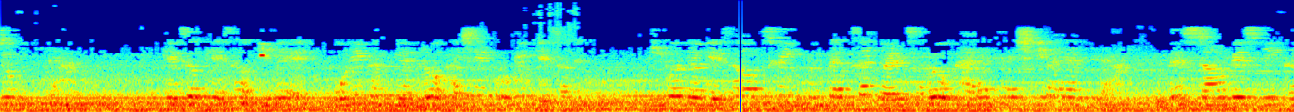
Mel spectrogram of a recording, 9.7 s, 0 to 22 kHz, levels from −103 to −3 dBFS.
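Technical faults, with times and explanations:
5.54 to 5.58 s, corrupt frame muted: the decoder rejected damaged compressed data and the player substituted silence, cutting an abrupt 38 ms hole that fits two lost frames.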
